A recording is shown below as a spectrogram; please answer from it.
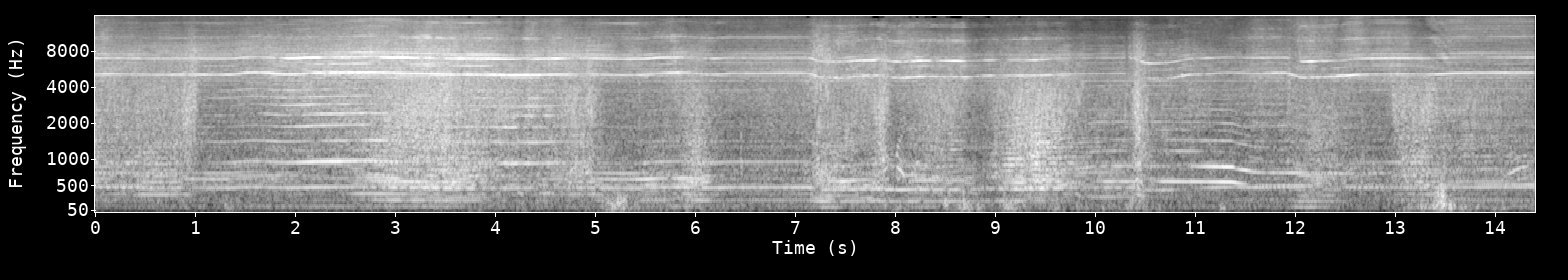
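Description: Radio-controlled model helicopter flying, its motor and rotor giving a steady whine whose pitch shifts slightly a few times as it manoeuvres.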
